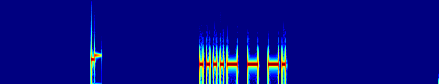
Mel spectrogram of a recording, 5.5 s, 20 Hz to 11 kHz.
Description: Morse code, heard as a keyed tone, about 28 wpm, 700 Hz. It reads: 4TN
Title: All Cut Numbers - 3-Digit 28wpm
